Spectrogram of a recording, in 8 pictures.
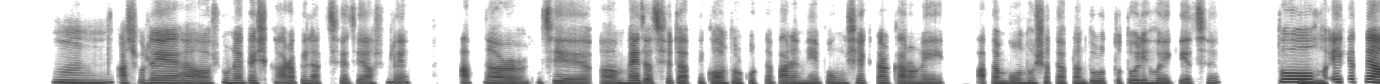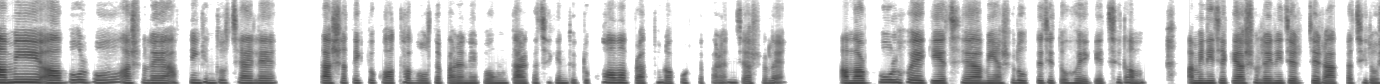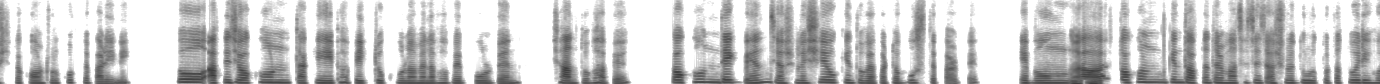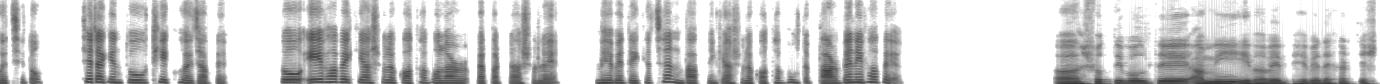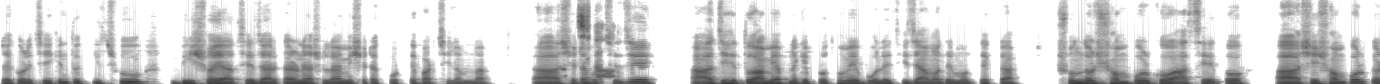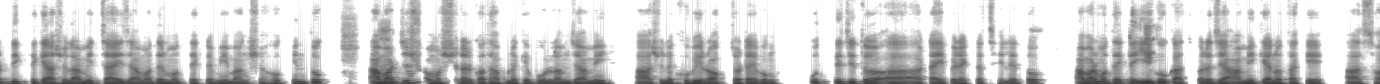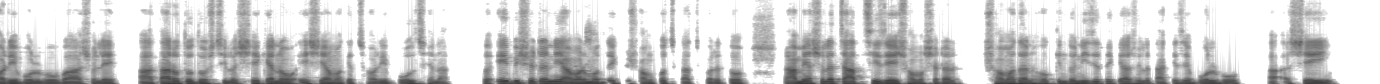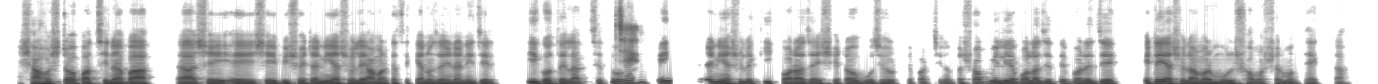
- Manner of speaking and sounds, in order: sniff; "সরি" said as "ছরি"; sniff
- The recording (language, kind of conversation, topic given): Bengali, advice, পার্টি বা উৎসবে বন্ধুদের সঙ্গে ঝগড়া হলে আমি কীভাবে শান্তভাবে তা মিটিয়ে নিতে পারি?
- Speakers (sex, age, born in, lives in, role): female, 55-59, Bangladesh, Bangladesh, advisor; male, 20-24, Bangladesh, Bangladesh, user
